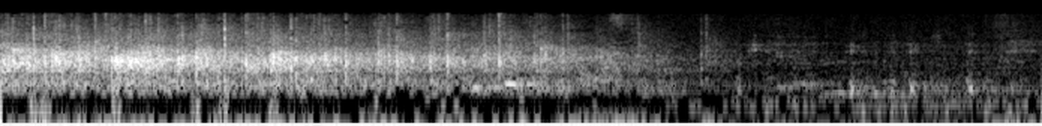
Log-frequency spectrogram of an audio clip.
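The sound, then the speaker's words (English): A crowd applauds with dense, overlapping clapping that starts loud and steady, then gradually thins and fades out over about five seconds. “And those that get the most claps are the most popular.”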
